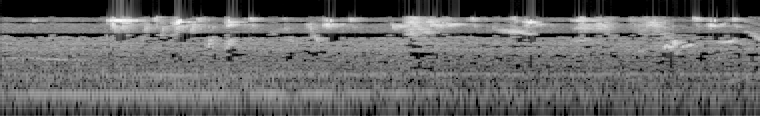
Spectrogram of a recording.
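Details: Blue-crowned hanging parrot used as a decoy bird: thin, very high squeaky chirps in irregular bursts over a steady low hum throughout.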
